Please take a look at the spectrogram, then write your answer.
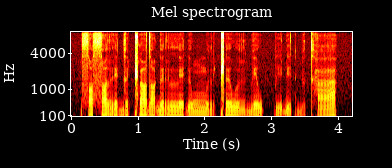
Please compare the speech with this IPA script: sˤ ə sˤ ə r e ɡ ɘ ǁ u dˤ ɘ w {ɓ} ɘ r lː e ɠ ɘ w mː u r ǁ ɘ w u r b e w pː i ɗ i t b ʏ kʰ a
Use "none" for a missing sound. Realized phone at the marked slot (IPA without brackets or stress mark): ɠ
